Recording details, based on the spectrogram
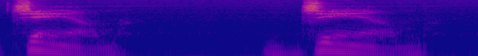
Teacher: a stop and a fricative produced at the same time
